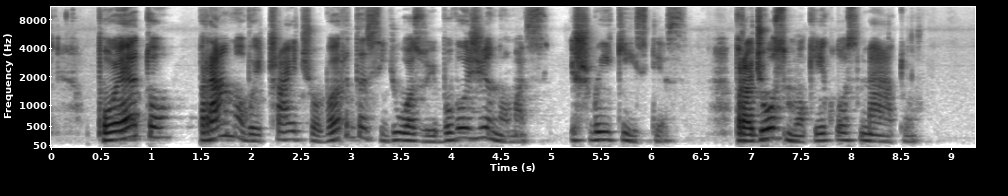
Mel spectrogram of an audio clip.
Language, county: Lithuanian, Tauragė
